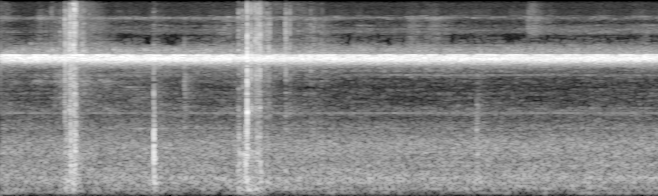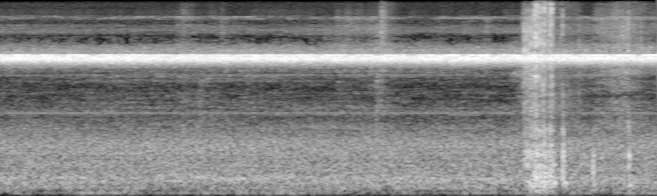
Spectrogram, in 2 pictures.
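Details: Bell cricket's continuous high ringing trill sounds steadily throughout, broken by several sharp clicks or knocks near the start and a louder cluster of bumps toward the end, over a quiet low rumble.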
